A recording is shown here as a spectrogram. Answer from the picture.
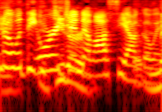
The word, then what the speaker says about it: Asiago: Asiago.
